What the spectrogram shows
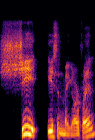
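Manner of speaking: heavy emphasis landing on "she". Explaining English emphasis in Spanish, stress on the word she. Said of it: "con el énfasis en el she".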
